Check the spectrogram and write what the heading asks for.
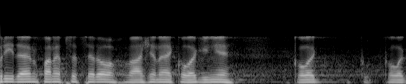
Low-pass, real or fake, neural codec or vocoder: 3.6 kHz; fake; autoencoder, 48 kHz, 32 numbers a frame, DAC-VAE, trained on Japanese speech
